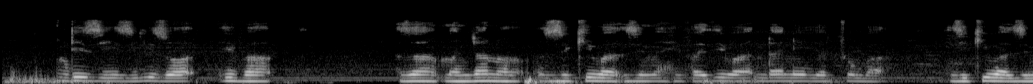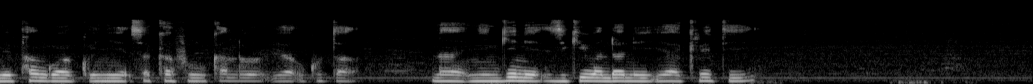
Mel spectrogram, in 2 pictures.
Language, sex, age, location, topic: Swahili, male, 50+, Wajir, agriculture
